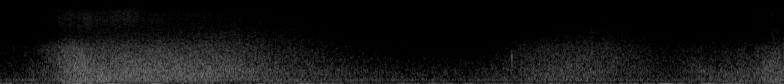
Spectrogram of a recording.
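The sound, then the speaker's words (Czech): Sea waves wash in and out, a broad roaring surge swelling early then easing into a steady hiss of surf, with no voices. “chvíli se zaposlouchejte do zvuku moře.”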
